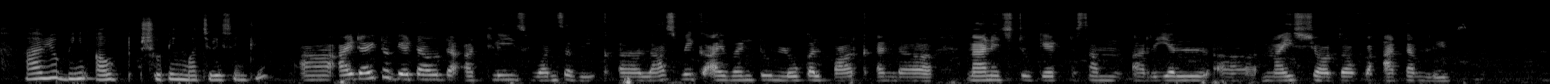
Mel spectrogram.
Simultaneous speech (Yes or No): No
